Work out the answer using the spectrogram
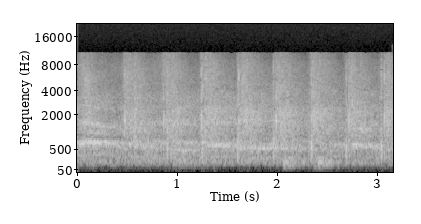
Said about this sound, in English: And applause for Danny Graham. Yeah, well done, Danny. Keep it up.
